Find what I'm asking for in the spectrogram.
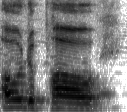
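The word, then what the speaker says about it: Eau de Pot: I wanted to call it Odepo, E-A-U, D-E-P-O, with a T is silent, which is part of the lyric in the song.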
